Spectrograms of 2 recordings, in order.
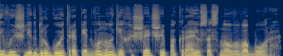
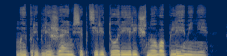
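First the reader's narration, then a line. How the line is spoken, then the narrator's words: Whisper. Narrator (Russian): шепнул клубок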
